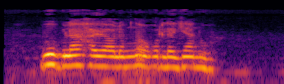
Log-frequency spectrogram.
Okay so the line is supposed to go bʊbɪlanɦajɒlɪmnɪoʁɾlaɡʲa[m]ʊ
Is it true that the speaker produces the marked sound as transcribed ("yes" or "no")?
no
